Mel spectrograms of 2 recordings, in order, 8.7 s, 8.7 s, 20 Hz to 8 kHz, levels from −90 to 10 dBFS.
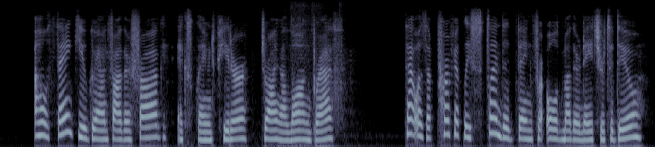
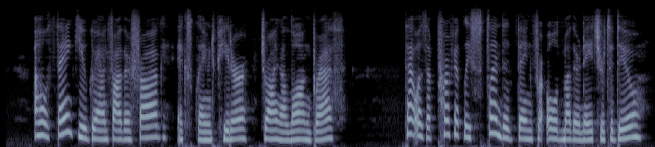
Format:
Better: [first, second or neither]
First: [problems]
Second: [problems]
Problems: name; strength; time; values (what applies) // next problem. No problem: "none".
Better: second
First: noise reduction (neural mask model RNNoise)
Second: none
